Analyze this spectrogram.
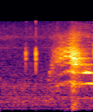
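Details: Domestic cats Honey and Lowell in their daily fight: a couple of short soft clicks, then a rising harsh, noisy yowl or hiss building loudly toward the end.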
